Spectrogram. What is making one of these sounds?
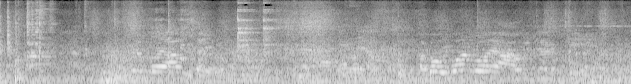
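Kitchen equipment hums steadily in the background.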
